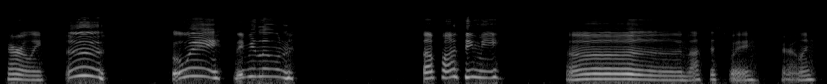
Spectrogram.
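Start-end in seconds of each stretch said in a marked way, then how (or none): 0.7-5.0 high panicked yells; being chased. Real, not acted. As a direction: yell at them to go away. Fleeing ghosts, yelling at them.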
